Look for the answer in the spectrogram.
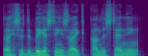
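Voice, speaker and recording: This interview guest is a Polish-born young man, a sports therapist and MMA coach, who talks easily and casually and tends to repeat words as he thinks. He speaks quickly in a smooth mid-range voice, recorded dry.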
